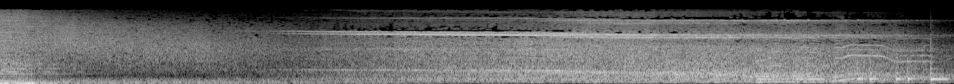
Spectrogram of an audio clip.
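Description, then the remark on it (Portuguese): A loud jet airplane engine roars steadily, a broad rushing noise topped by a high, thin turbine whine that rises and holds throughout. “Vamos pra LA. Vamos, pega o avião aí.”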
